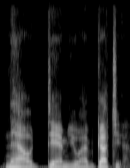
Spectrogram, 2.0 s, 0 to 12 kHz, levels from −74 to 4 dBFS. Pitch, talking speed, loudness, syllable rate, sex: 90 Hz, 185 wpm, -22 LUFS, 4.8 syllables/s, male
